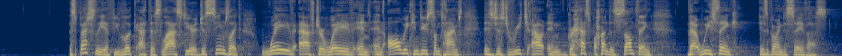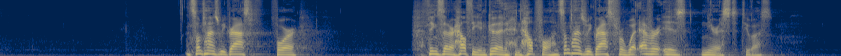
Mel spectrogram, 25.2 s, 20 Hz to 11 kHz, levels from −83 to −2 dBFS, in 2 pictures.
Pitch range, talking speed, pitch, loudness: 120-160 Hz, 145 wpm, 145 Hz, -24 LUFS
